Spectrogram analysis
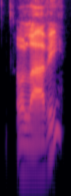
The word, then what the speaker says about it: Olavi: interesting okay uh olavi olavi is how I'd say that stress like a Sy um no that that first like oh oh olavi just so real quick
